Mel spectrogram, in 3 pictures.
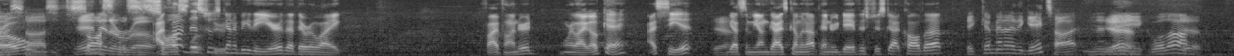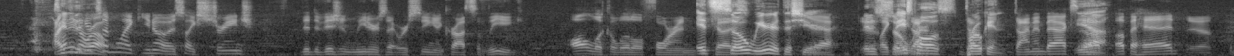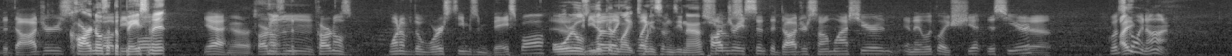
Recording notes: In this episode, the boys are live at Houston TX Hot Chicken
